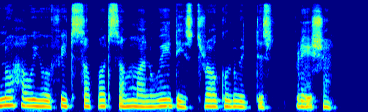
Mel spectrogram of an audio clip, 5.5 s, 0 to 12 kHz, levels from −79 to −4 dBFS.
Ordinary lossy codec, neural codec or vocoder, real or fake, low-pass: none; vocoder, 44.1 kHz, 128 mel bands, Pupu-Vocoder; fake; 10.8 kHz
